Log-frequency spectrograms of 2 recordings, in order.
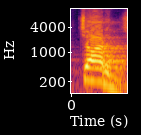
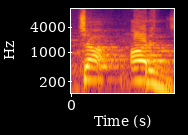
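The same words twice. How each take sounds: First: চার্জ in one falling syllable; blended word. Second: চা, short break, আর্জ; sounded out. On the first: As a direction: say চার্জ whole, no break. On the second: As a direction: split the word into চা and আর্জ. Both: Shown as a demonstration. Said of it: "একই রকম similar উদাহরণ".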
